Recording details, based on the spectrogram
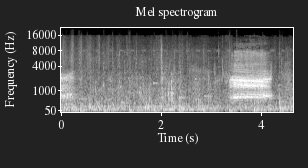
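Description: A sheep gives one loud, wavering bleat near the end, after a stretch of quiet background noise.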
